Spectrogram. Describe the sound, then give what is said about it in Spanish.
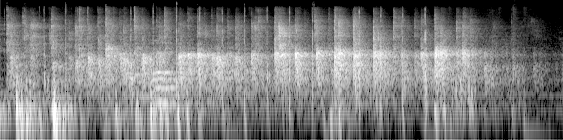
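A crowd applauds, with dense overlapping claps forming a steady, fairly loud wash that holds for several seconds before tapering off at the end. “Aplausos para la doña Petrona que tenés adentro.”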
